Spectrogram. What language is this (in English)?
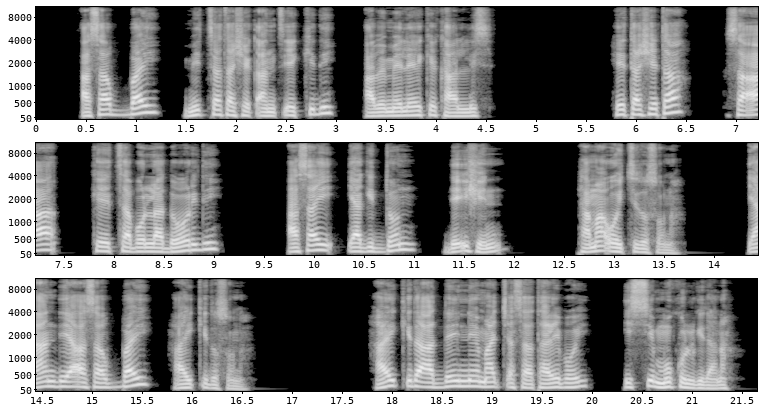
Gofa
